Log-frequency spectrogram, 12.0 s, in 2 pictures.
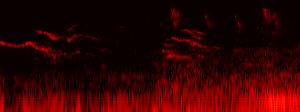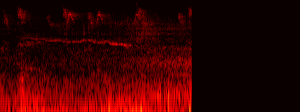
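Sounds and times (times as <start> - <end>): small songbirds chirping: 0.0 - 9.9
low outdoor rumble: 4.4 - 9.8.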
